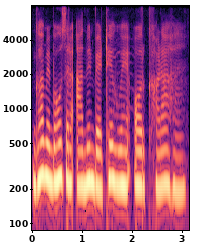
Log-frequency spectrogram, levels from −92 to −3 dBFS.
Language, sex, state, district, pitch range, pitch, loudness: Hindi, female, Jharkhand, Palamu, 210-230 Hz, 220 Hz, -11 LUFS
